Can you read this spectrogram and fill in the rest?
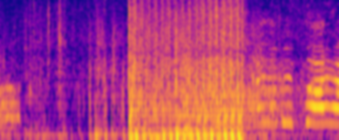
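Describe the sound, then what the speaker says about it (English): Gunfire in Call of Duty: Modern Warfare: scattered shots, then a loud rapid automatic burst for about a second, followed by trailing shots while voices call out. "Enemy fire!"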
